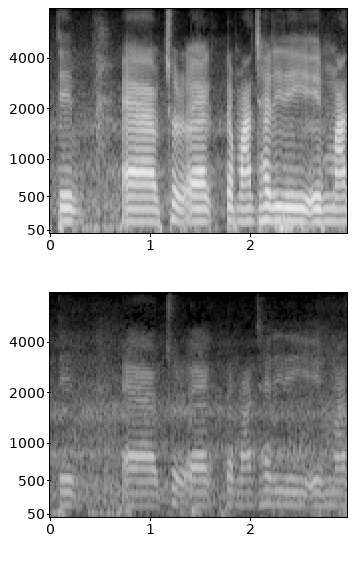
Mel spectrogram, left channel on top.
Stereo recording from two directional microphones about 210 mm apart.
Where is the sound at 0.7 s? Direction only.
55° left (ahead or behind).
